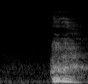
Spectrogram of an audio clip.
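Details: A single low, harsh throat clearing after a brief quiet pause, heard during a chiropractic adjustment session on a lesson horse.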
